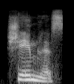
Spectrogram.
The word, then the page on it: shameless: Indian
